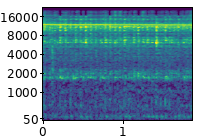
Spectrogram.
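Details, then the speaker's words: Daikin inverter AC outdoor unit after UA and A6 (fan motor feedback) errors repaired: steady compressor hum with lumpy, uneven fan whir pulsing; non-original replacement outdoor fan motor runs unevenly, fan blade not connected, may shut off with fan motor error. "Outdoor fan motor original fan motor போட்டாதான் நல்லா ஓடும் இல்லைன்னா இது மாதிரிதான் ஓடும்"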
